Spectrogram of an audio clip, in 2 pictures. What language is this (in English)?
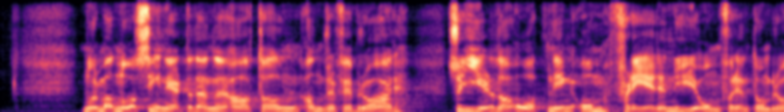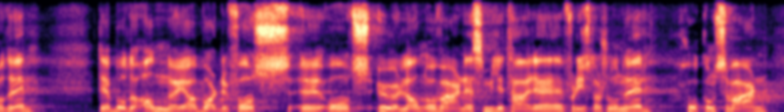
Norwegian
